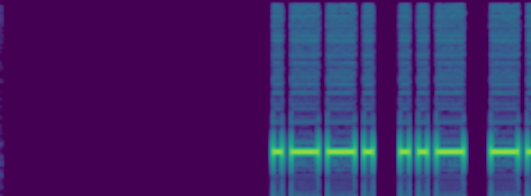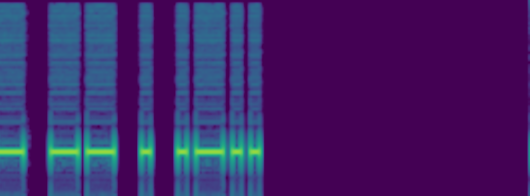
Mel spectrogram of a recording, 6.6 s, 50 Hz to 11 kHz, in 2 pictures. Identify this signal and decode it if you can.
Morse code, heard as a keyed tone, about 21 wpm, 800 Hz. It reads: PUMMEL
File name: Alphabetical / Alphabetical mp3s / Ps @20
